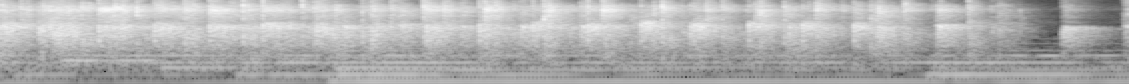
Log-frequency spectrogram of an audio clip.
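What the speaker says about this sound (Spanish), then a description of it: "¿Por qué no le da un fuerte aplauso a Él? Déjalo fuerte." Loud applause from a church congregation, dense and sustained clapping with rhythmic pulses, under a held musical tone that fades near the end.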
